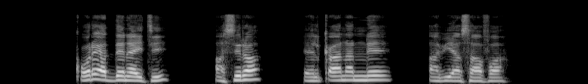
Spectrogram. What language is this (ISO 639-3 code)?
gof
